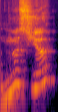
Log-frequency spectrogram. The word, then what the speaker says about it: monsieur: Monsieur, presta bem atenção, não é monsieur, não é monsieur, não é monsieur, fechado. Esse E faz a boca do O e fala monsieur. Você não vai pronunciar o R no final.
